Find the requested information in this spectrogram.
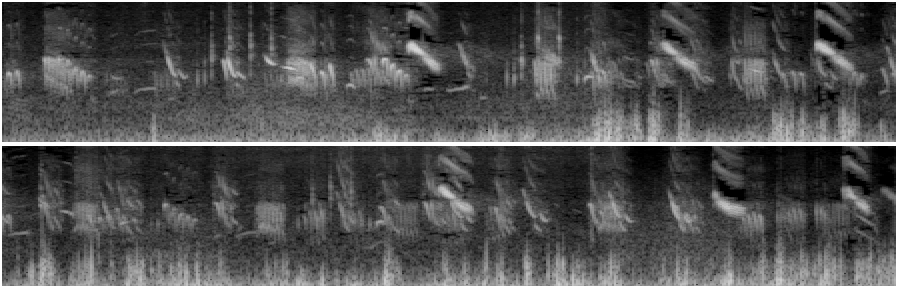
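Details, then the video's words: Purple martins at their nesting gourds at Lake Mackintosh, Gibsonville, North Carolina, chatter nonstop with gurgling, croaking notes and frequent rising whistled chirps from several birds, over a steady low rumble of wind or handling noise. "Purple Martins At Their Nesting Gourds"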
